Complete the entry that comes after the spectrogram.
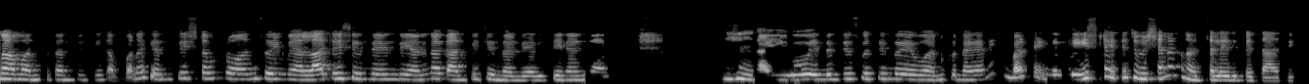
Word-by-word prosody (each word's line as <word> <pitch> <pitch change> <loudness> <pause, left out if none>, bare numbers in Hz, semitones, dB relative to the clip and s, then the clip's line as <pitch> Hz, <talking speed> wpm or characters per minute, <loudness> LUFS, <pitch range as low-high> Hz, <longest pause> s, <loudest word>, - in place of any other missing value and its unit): నా 255 - +11
మనసుకనిపిచ్చింది, 220 0 -4
"అబ్బా! - - -7
నాకెంతిష్టం 275 0 -4
ప్రాన్స్, 255 +1 -1
ఈమె 240 -1 -4
అలా 220 +2 +6
చేషిందేంది" 250 -3 -1
అని 215 - -4
నాకనిపిచ్చిందండి 210 -4 0
అది 195 - -4
తినంగానే. 205 - -2 1.3
హ్మ్. 250 -4 +5
అయ్యో! 215 +1 -1 0.2
ఎందుకు 230 0 -1
తీసుకొచ్చిందో 255 0 -3
ఏమో 220 -1 -1
అనుకున్నా 215 0 -4
గానీ, 220 - -6 0.2
బట్ 355 0 +2
ఇంగ 220 -2 -4 0.2
టేస్టయితే 305 +6 +3
చూశా, 260 -1 +4
నాకు 410 -5 -5
నచ్చలేదు 195 -1 +2
పెద్దా 170 -2 -2
అది. 165 +1 -15
230 Hz, 125 wpm, -25 LUFS, 215-260 Hz, 1.3 s, నా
